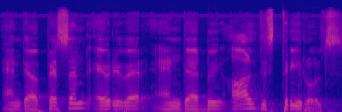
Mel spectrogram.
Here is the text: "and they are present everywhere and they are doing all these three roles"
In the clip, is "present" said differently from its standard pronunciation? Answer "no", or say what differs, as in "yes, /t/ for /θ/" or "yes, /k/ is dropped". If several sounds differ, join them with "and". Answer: yes, /s/ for /z/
